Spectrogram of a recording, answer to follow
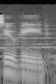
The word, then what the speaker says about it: sous-vide: Anova Culinary Sous-Vide Precision Cooker Nano Bluetooth 750W Anova App included. Perfect results every time, never over or undercook your food again. The Anova Precision Cooker Nano Sous-Vide, pronounced sous-vide, circulates water at the exact temperature required for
